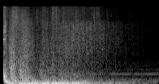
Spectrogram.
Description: dark fire

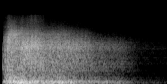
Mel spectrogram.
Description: diamond dust

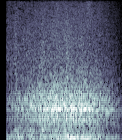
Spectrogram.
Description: soul slash

